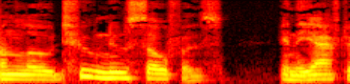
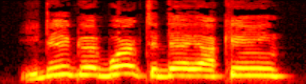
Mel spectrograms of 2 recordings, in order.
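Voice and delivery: yelling; 13 semitones higher than usual. A narrator's reading. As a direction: yell it up the stairs, much higher. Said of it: "Uncle James yelled".

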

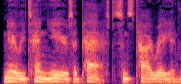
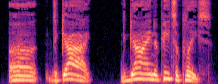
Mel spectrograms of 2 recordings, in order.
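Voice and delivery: nervous stammer; 7 semitones higher than usual. A narrator's reading. Son invents an alibi for his father, stammering. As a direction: stall and stumble for an answer. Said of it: "Tyree stammered".

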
